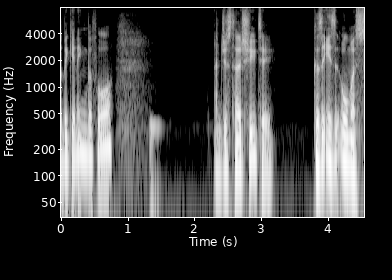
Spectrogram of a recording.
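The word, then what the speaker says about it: Ncuti: this whole video like you pronounced my name shooty shoot like a shoot yeah this is what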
